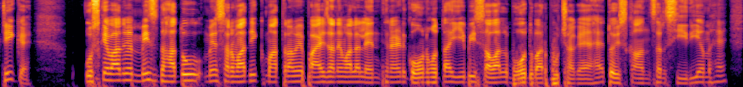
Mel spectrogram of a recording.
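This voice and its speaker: A man's voice: medium pitch, fairly even intonation, brisk, a bit bright, smooth, no room sound. A male chemistry teacher with a Rajasthani Hindi accent, explaining exam questions step by step and answering his own questions. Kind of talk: exam-prep chemistry lesson.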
